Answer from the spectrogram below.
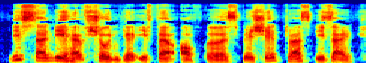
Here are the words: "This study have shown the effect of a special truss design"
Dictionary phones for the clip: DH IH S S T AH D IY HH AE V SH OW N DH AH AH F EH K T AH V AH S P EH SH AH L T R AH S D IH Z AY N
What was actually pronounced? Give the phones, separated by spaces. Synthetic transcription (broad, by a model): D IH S S T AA D IY HH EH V SH OW N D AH AH F EH K T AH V AH S P EH SH AH L T R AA S D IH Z AY N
